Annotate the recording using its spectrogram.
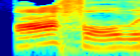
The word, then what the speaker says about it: offal: Now, the word that is given in my version of the NIV, which is awful, which is O-F-F-A-L, and that is how it's pronounced, and believe me, it was awful.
